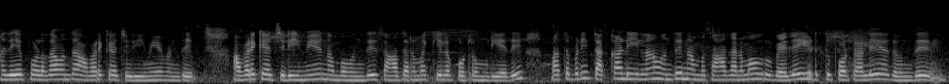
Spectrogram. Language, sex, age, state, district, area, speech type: Tamil, female, 60+, Tamil Nadu, Sivaganga, rural, spontaneous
